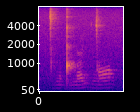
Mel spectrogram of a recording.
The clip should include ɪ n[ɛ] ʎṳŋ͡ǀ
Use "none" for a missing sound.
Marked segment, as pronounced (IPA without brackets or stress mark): ɜ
